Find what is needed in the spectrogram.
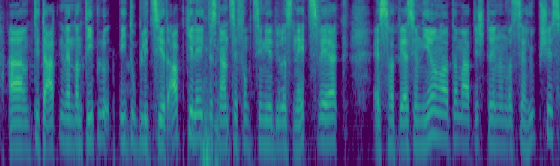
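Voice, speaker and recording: A man's fairly high voice at a fairly quick pace, with monotone, flat intonation. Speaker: software developer. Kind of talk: casual chat.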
